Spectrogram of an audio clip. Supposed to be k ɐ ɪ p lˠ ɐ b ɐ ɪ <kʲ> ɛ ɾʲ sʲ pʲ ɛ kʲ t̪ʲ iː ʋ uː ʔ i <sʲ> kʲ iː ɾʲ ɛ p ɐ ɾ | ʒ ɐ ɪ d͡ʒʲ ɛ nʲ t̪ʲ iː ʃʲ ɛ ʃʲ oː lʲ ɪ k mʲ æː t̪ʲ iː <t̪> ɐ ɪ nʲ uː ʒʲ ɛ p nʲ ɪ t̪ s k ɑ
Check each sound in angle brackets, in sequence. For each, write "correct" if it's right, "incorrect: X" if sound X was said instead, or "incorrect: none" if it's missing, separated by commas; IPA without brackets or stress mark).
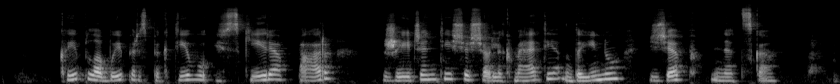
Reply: incorrect: pʲ, correct, incorrect: d̪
